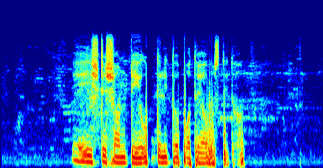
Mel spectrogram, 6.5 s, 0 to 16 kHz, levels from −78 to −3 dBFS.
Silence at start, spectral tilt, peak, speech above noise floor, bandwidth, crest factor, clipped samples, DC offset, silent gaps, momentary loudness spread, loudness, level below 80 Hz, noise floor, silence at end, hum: 1.45 s; -5.5 dB/octave; 0 dBFS; 38 dB; 7.6 kHz; 14 dB; under 0.1%; under 0.1%; none; 10 LU; -13 LUFS; -34 dBFS; -50 dBFS; 1.55 s; none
